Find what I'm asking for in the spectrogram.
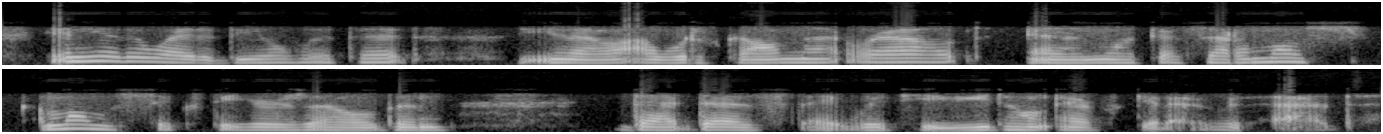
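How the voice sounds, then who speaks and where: Here is a plain, everyday voice from a woman at a fairly low pitch. She moves at a fairly quick pace with ordinary pitch variation. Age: 50s. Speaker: caller. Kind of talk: phone-in call about personal experience.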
